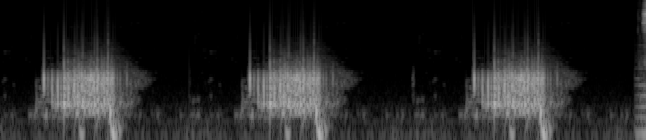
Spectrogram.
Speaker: pulmonary rails or crackles are brief and discontinuous lung sounds and have a characteristic popping sound that are high pitched fine crackles can be described as being similar to the sound of wood burning in a fireplace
